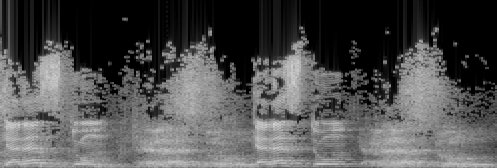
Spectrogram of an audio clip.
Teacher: الزاي مجهورة، يرتعش الوتران الصوتيان عند النطق بها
